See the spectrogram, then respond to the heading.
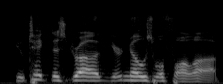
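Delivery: low, small background voice tucked underneath. Mocking the voice-over in drug commercials, in a low little voice. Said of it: "like in this low little voice underneath".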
